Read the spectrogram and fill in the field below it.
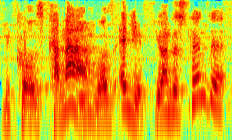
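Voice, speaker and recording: Lively man with an Israeli accent. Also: high voice, a little fast, poor audio. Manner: lively, asks the audience rhetorical questions. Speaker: author giving a talk. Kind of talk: informal lecture in English.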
